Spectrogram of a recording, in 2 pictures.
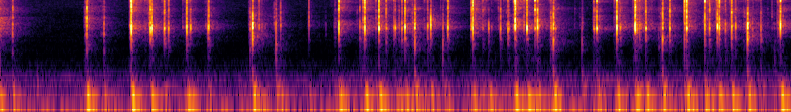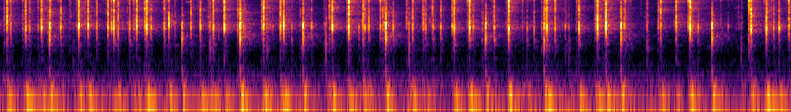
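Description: A green-cased mechanical keyboard with an aluminum plate, linear switches, and cream plastic keycaps sits on a wooden desk while both hands type with the fingertips throughout. The result is a steady, dense stream of short, deep clacks with a bright click on top. Each keystroke dies away almost instantly.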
